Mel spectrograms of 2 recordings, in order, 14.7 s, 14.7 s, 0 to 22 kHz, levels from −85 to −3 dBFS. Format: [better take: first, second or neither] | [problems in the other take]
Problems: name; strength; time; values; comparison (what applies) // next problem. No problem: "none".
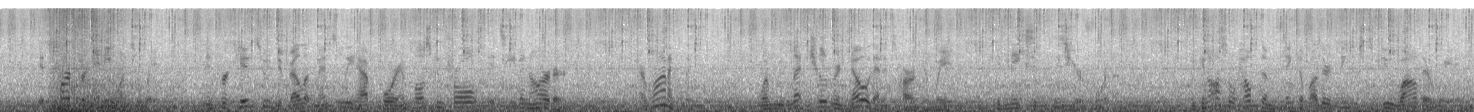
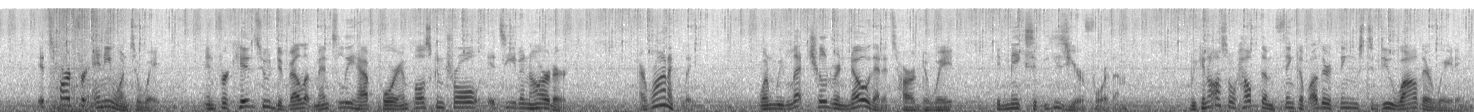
second | wind noise on the microphone; heavy; 1 dB below the speech; occasional gusts in the second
